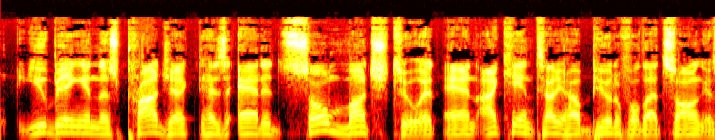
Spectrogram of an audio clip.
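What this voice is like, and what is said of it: Hoarse, strained voice. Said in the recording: “my voice is a little shot from screaming last night”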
